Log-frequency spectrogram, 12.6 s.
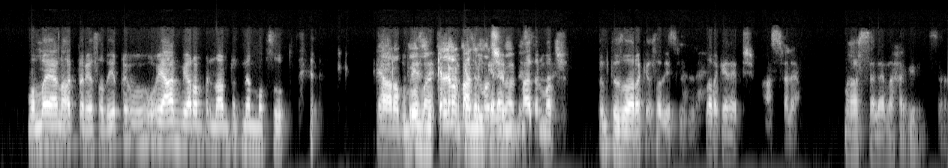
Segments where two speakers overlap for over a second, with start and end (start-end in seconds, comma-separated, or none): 5.3-7.4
